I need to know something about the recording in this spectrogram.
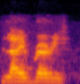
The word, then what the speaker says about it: LBRY: that is right uh richard uh yes it's pronounced library library so can you explain us briefly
